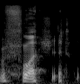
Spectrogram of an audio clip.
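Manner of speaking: words wheezed through a laugh. Real, not acted. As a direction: repeat it helplessly as you laugh. Still laughing at the joke.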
